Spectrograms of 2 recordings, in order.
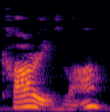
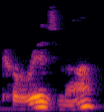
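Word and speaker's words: χάρισμα: in the handout the greek word there is karizma we might pronounce it charisma it literally means something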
